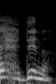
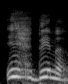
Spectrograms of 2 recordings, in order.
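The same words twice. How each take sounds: First: "اهدنا" starting on a slack eh; wrong first vowel. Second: "اهدنا" starting on a clean i; clear kasra. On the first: Teacher shows the mistake, vowel slackened. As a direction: let the first i of "اهدنا" open toward e. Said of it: "غلط". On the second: Teacher models the word, clear first vowel. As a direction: begin "اهدنا" with a true ih. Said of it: "كسر ال-، الهمزه كويس". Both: Shown as a demonstration.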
